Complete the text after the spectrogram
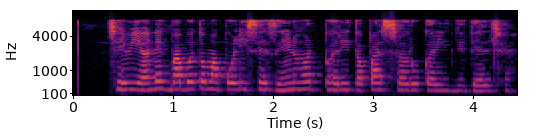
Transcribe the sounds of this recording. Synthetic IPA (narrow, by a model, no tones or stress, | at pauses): d͡ʒeʋiənek̚babət̪omãpoliseziɳ̃ʋəʈ̚bʱəɾit̪əpasʃəɾukəɾid̪id̪ʱelt͡ʃʰe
